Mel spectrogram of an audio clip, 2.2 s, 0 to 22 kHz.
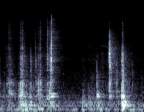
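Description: A screwdriver working a saw nut in the wooden handle of a 1940s Disston hand saw: a run of short, sharp clicks and taps, about six in two seconds, unevenly spaced.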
